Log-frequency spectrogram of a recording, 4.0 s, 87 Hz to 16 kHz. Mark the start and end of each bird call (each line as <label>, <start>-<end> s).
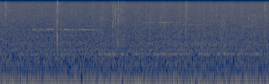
Tufted Titmouse (Baeolophus bicolor), 0.3-1.5 s
Black-capped Chickadee (Poecile atricapillus), 1.8-2.9 s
